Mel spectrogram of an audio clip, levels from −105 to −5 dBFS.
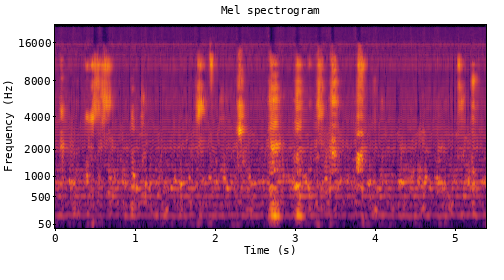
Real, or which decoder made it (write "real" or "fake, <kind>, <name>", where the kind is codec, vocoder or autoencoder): fake, vocoder, BigVGAN v2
